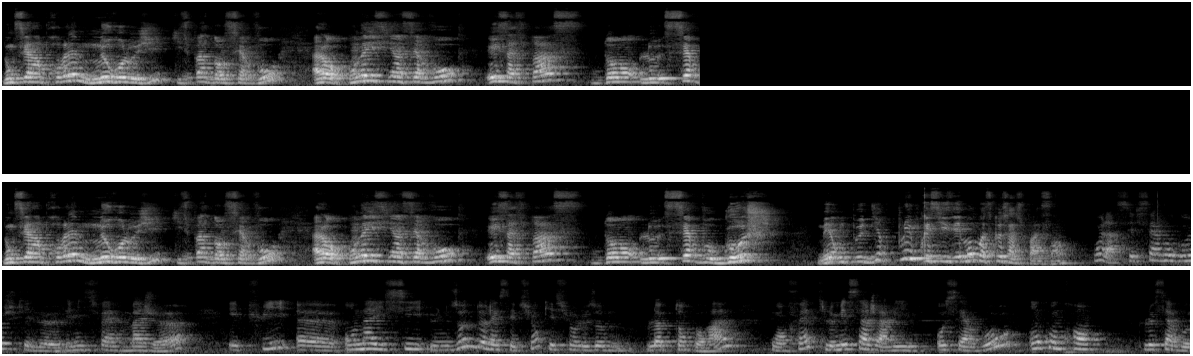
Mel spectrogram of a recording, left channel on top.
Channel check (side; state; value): left; drops out; at 7.0 s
